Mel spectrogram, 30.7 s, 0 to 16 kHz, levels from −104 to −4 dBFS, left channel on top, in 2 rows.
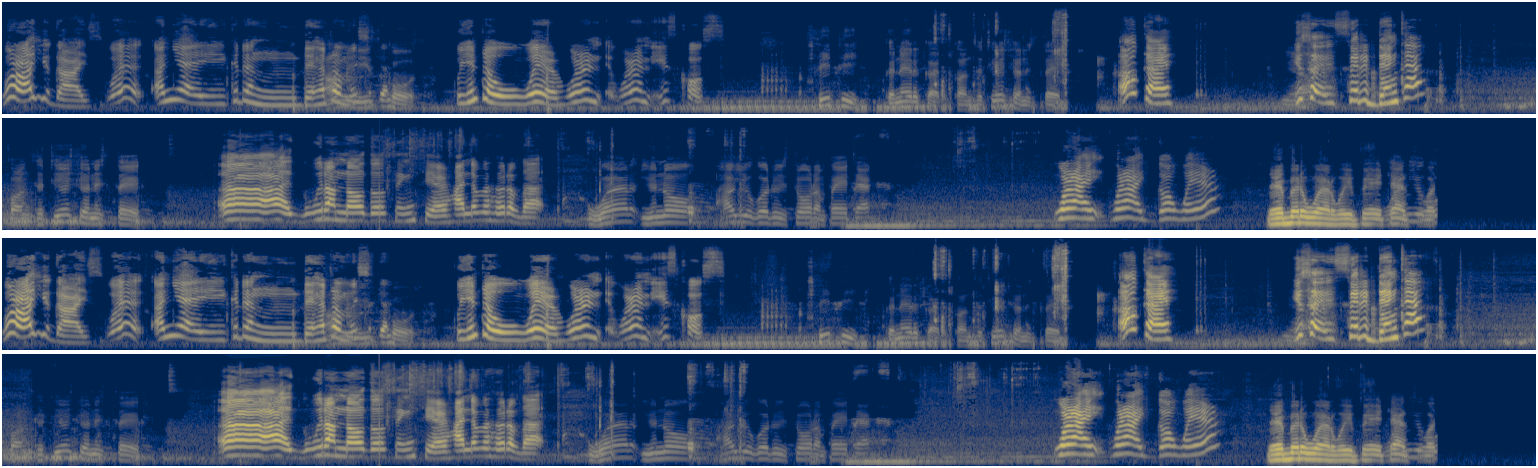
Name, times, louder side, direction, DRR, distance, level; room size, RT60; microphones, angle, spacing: voice 1, 0.0-3.9 4.6-7.2 7.4-8.2 10.5-10.7 11.2-11.7 12.9-14.3 15.0-15.3 17.5-20.8 25.9-27.5, right 6 dB, 55° right, 2.1 m, -33 dB
voice 2, 3.2-4.1 7.6-7.7 8.1-8.6 8.8-10.6 12.8-13.1 15.4-16.7 21.2-24.0 29.1-29.7, left 2 dB, 75° left, 7.6 m, -53 dB
voice 3, 28.0-29.7, equal, 5° right, 0.9 m, -32 dB
head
